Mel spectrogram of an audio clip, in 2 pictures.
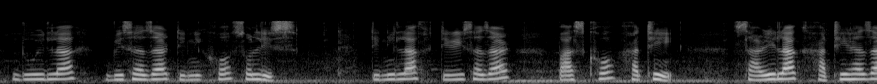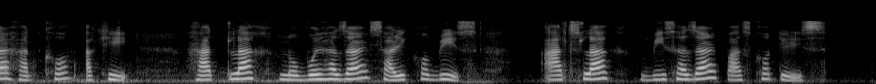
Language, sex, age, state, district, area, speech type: Assamese, female, 30-45, Assam, Charaideo, urban, spontaneous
